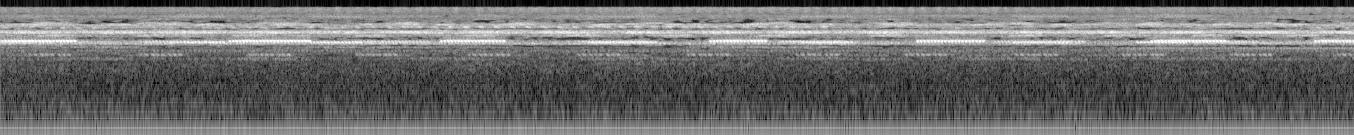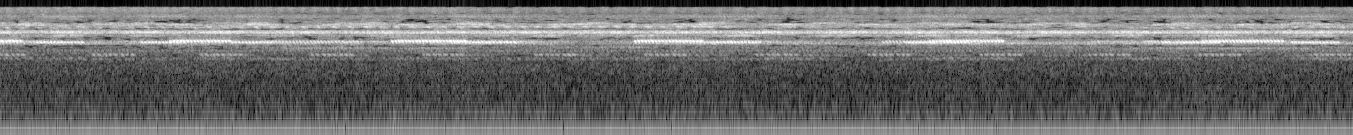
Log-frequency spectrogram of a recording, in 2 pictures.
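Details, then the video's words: Steady cricket chorus in a park as evening falls: repeated high chirps roughly once a second, a continuous shrill insect buzz beneath, and faint low ambient rumble. "Cricket Sounds in a Peaceful Park"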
